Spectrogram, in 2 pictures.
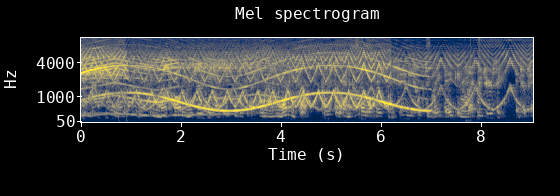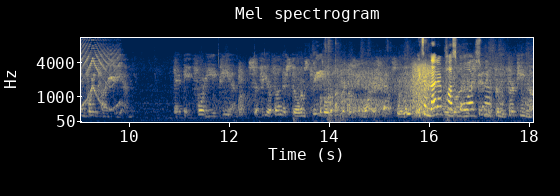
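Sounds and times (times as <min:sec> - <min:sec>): fast yelping siren sweeps: 0:00.0 - 0:10.1
slow wailing siren: 0:00.0 - 0:10.1.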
